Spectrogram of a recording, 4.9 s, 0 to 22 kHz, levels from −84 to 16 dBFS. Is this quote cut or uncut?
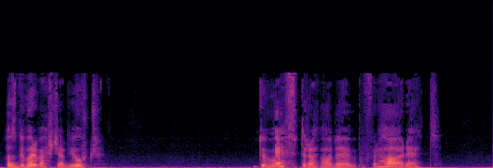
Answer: cut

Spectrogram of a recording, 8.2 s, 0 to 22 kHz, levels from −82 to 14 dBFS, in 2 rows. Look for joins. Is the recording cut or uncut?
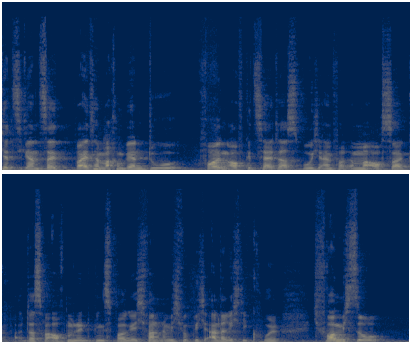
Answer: uncut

